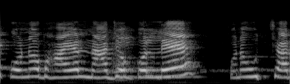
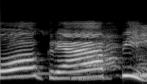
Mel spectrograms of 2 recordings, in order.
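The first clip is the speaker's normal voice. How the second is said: Orthography louder and slow, syllable by syllable; broken into syllables; 5 dB louder, slower than usual. Shown as a demonstration. Teacher showing where hyphens go, orthography in loud, slow syllables. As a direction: punch out each syllable of orthography with gaps between. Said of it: "শব্দের মধ্যে মধ্যে একটু করে hyphen দিলাম".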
